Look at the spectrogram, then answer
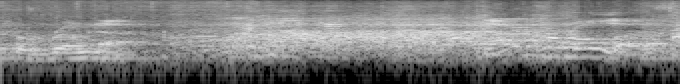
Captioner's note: laughs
